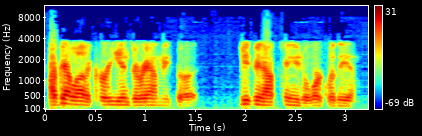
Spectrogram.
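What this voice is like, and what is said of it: Southern US Alabama accent. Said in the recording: “I'm from Alabama. You can tell my accent.”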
